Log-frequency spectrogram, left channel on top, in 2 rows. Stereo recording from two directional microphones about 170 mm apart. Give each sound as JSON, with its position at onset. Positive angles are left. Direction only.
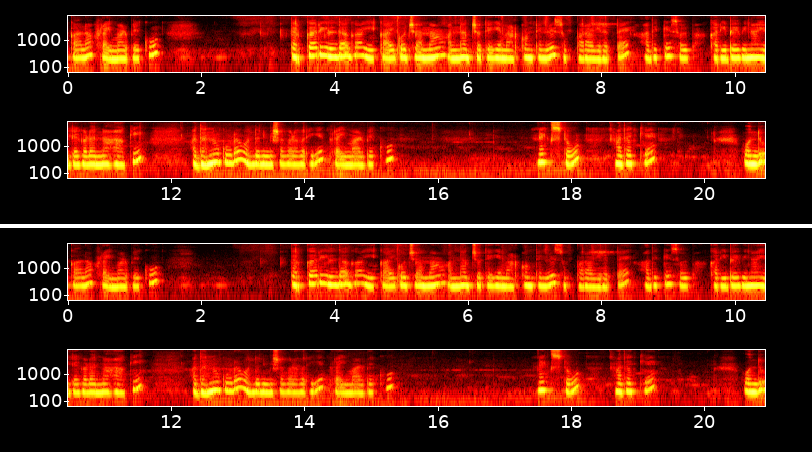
{"t": 0.0, "sound": "speech", "side_deg": 20}
{"t": 3.3, "sound": "speech", "side_deg": 15}
{"t": 17.5, "sound": "speech", "side_deg": 15}
{"t": 20.6, "sound": "speech", "side_deg": 15}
